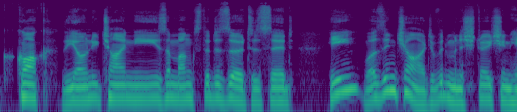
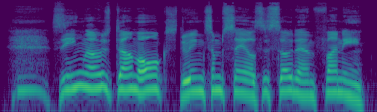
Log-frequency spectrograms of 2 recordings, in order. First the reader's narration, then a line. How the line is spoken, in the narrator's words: Ivan laughed together with Nicholas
